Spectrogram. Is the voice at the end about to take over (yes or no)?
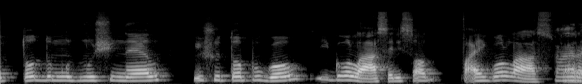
yes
